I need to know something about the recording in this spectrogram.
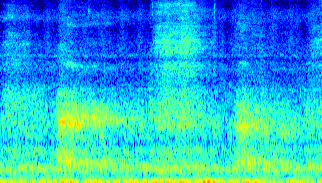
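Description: A man breathing heavily from exertion while pedalling an exercise bike, with a few loud, noisy breaths through the nose and mouth.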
